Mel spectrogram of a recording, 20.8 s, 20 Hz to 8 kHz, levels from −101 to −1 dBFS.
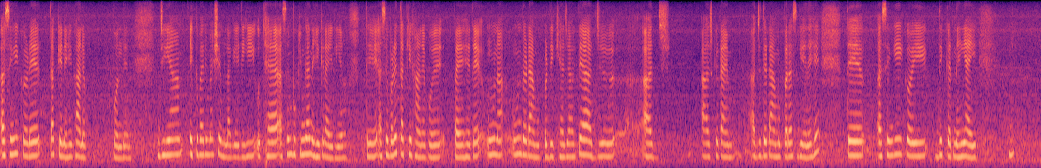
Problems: constant background noise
